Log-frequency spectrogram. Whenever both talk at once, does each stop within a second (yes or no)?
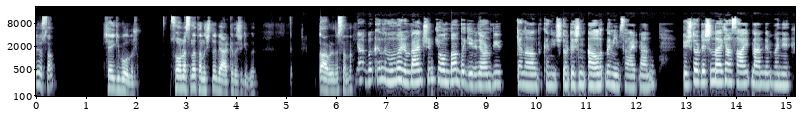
yes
